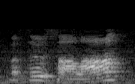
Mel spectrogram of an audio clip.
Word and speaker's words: Methuselah: Methuselah, that's how you say it.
